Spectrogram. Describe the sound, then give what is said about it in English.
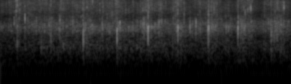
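A church audience claps for Jesus, with many overlapping hand claps forming a dense, continuous patter and sharper individual claps popping out at a fairly even rhythm. “Clap for Jesus.”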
